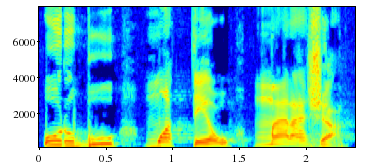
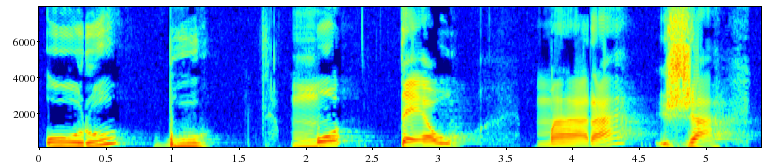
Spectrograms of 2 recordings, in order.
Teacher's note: É quando a sílaba tônica está na última sílaba. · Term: oxítonas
